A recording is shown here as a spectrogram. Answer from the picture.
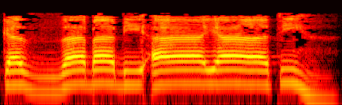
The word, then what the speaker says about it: كذب بآياته: كذب بي هنا التقى في النطق باءان، كذب بي آخر كذب باء، بآياته أولها باء، التقى في النطق باءان، فعلينا أن ننتبه عند التقاء المثلين حتى لا يسبق اللسان فيأتي أحد المثلين غير واضح، نقولها هكذا: أو كذب بآياته، نبين كلتا الباءين.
